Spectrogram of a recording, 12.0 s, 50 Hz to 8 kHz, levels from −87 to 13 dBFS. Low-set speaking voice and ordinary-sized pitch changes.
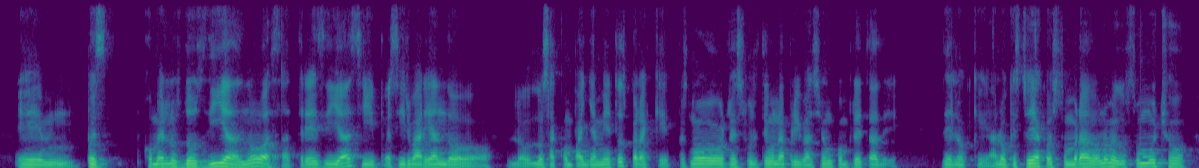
No: low, 130 Hz; narrow, 1.8 semitones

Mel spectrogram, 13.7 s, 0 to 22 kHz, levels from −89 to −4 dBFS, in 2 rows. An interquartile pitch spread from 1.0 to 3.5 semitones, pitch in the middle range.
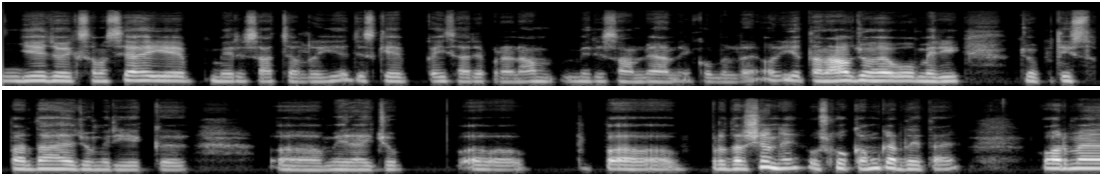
Yes: average, 2.8 semitones; medium, 165 Hz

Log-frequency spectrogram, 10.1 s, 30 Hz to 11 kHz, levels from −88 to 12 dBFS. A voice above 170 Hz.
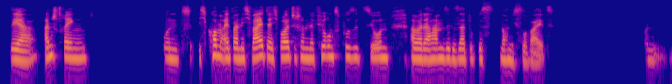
Yes: medium, 185 Hz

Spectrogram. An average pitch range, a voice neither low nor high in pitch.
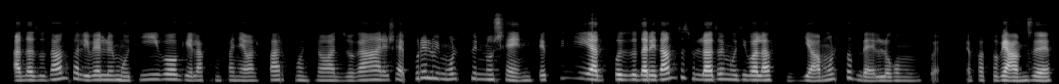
No: average, 3.6 semitones; high, 210 Hz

